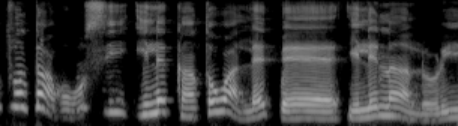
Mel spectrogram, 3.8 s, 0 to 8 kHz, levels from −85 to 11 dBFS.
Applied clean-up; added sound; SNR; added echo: neural mask model Resemble Enhance denoiser.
